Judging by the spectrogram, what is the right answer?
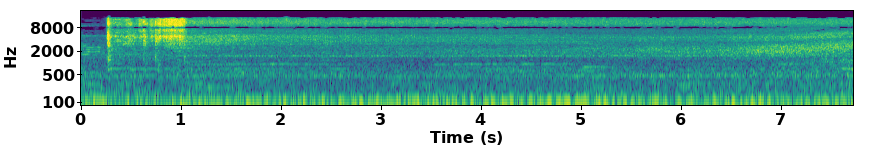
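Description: Engine running with a steady, low rumble.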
